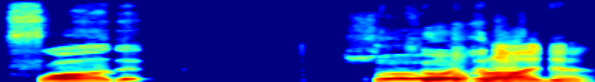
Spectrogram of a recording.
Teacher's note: Ada qalqalah, ada pantulan dal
